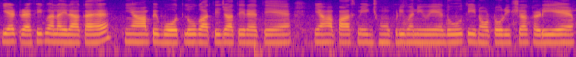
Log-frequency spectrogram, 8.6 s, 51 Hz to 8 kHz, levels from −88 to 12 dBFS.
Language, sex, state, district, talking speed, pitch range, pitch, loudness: Hindi, female, Rajasthan, Bikaner, 185 wpm, 190-195 Hz, 195 Hz, -16 LUFS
